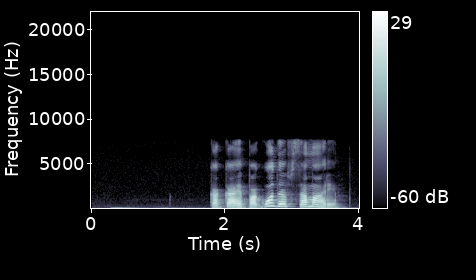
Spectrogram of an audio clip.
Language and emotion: Russian, positive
